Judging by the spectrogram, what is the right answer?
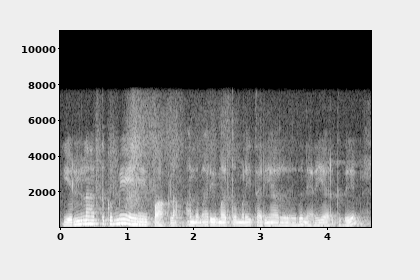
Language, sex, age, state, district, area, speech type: Tamil, female, 45-60, Tamil Nadu, Tiruppur, rural, spontaneous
